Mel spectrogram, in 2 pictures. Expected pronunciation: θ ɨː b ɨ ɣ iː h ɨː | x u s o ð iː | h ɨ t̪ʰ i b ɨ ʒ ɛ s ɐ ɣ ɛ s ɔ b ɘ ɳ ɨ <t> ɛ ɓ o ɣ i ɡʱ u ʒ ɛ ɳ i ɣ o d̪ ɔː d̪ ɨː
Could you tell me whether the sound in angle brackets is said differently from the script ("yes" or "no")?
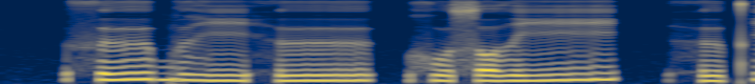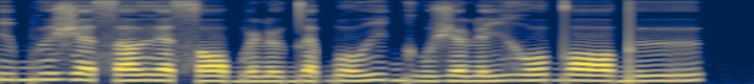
yes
